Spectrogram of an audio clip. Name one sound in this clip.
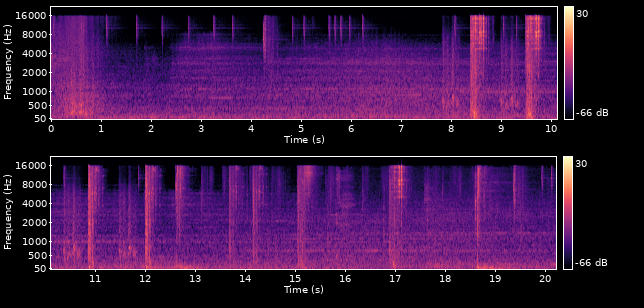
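Short clicks and chimes of a video game sound now and then.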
